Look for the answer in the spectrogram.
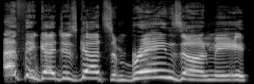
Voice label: chatter neutral; anarki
